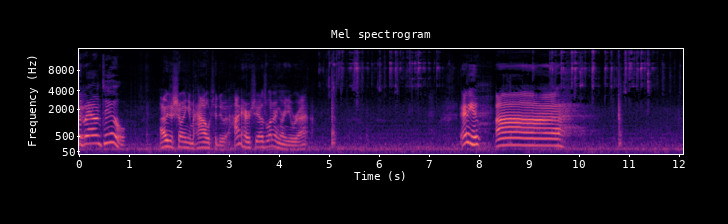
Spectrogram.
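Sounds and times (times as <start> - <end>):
collar tags jingling: 4.8 - 7.6, 8.9 - 12.0.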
